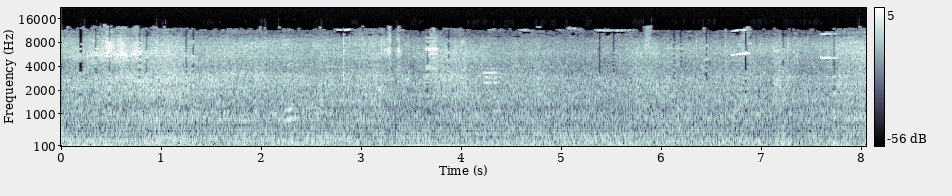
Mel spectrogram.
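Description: Steady road noise heard from inside a moving car's cabin: a constant low rumble of engine and tyres with a haze of traffic noise over it.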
